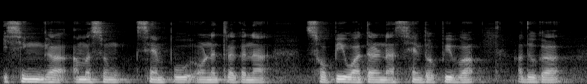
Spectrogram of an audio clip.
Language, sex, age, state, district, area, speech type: Manipuri, male, 18-30, Manipur, Bishnupur, rural, spontaneous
